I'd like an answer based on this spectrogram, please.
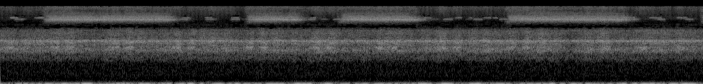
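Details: A summer night chorus of crickets and katydids: a constant shrill trilling underneath, while a very high, hissing buzz switches on and off in long bursts of about one to two seconds.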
